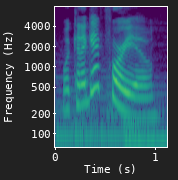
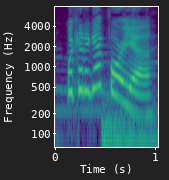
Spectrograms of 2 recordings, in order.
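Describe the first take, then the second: First: It is read in a plain, flat tone. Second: It is said in a cheery, welcoming tone.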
